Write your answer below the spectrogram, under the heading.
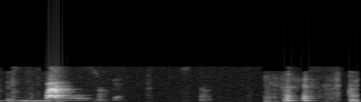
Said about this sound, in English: My dog is half blind and she sees anything outside the window and she'll bark at it.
